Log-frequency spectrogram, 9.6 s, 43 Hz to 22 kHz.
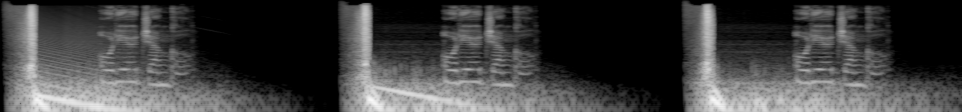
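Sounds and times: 
swish: 0:00.1 - 0:00.7, 0:03.4 - 0:04.0, 0:06.9 - 0:07.6
boom: 0:00.2 - 0:01.2, 0:03.6 - 0:04.5, 0:07.0 - 0:08.0.

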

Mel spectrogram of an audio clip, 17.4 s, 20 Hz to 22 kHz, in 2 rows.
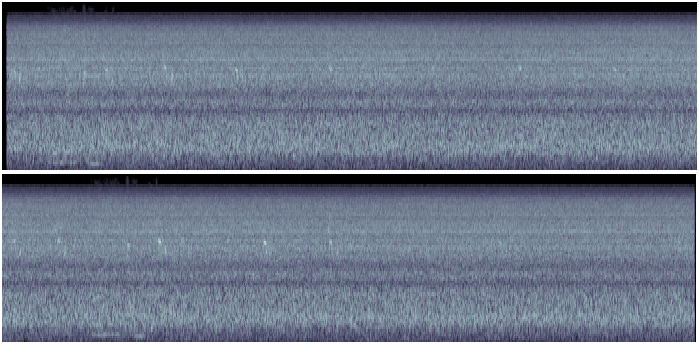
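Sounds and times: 
birds: 0:00.1 - 0:04.4, 0:07.6 - 0:13.1
waterfall: 0:00.1 - 0:17.3.

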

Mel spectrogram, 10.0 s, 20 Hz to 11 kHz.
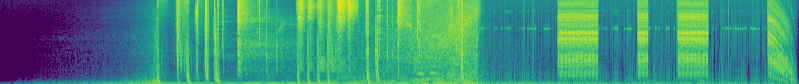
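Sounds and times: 
dark glitch logo sound: 0:02.0 - 0:09.9.

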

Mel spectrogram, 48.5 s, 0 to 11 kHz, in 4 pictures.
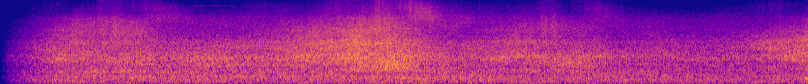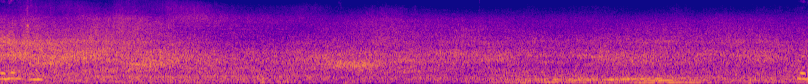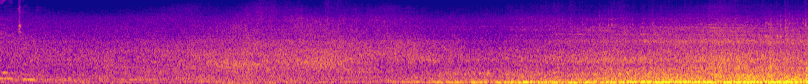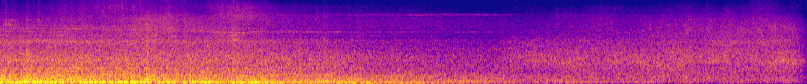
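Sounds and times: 
traffic after rain: 0:00.0 - 0:48.4
trams after rain: 0:00.2 - 0:48.4.

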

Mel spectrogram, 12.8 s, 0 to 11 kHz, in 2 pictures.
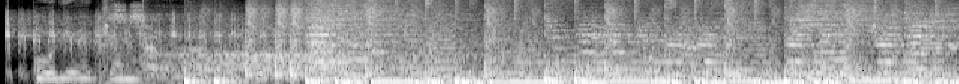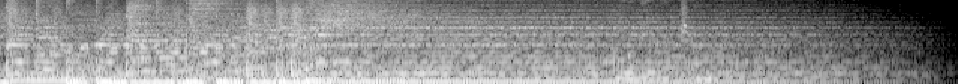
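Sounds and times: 
modern orchestra action beat logo: 0:01.8 - 0:12.6.

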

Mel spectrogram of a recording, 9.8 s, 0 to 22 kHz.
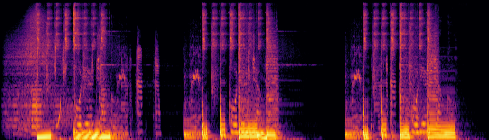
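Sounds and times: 
catchy funny funky jingle music: 0:00.6 - 0:02.9, 0:03.7 - 0:05.9, 0:06.9 - 0:09.2.

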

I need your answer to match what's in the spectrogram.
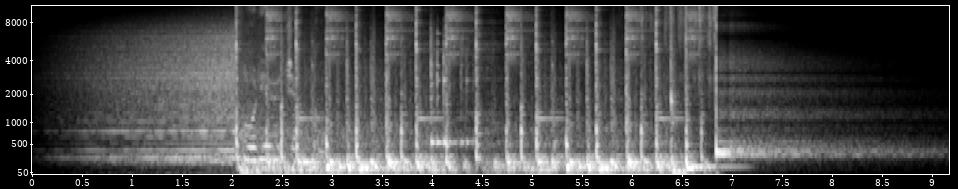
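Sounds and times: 
percussion logo jingle: 0:02.1 - 0:07.2.

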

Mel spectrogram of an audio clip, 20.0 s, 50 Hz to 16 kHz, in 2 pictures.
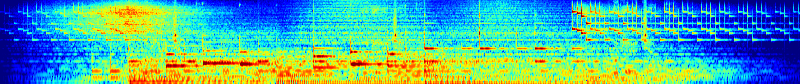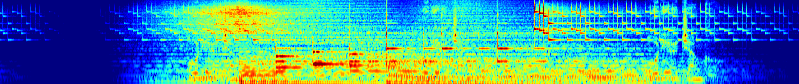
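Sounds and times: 
sad inspiring background piano logo music: 0:01.1 - 0:09.1, 0:13.0 - 0:18.2.

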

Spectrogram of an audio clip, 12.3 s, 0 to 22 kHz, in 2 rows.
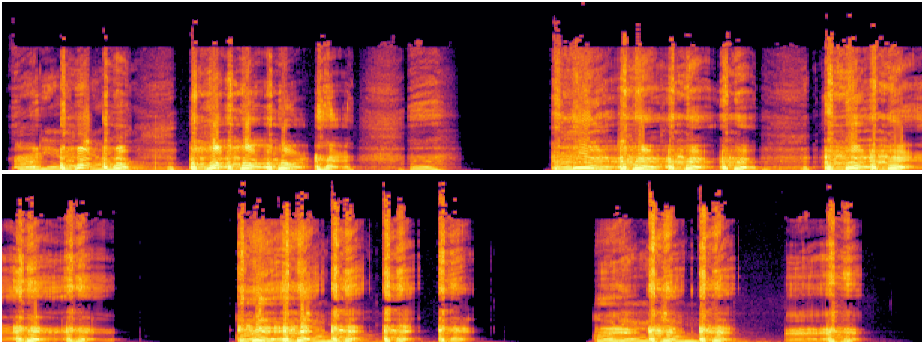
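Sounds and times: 
old man coughing: 0:00.1 - 0:03.0, 0:03.7 - 0:06.9, 0:07.7 - 0:09.4, 0:10.1 - 0:11.9.

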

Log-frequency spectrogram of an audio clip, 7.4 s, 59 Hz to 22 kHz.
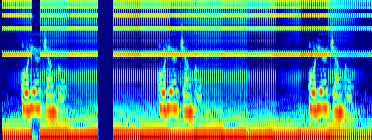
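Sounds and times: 
robot scanning: 0:00.2 - 0:02.5, 0:03.1 - 0:04.5, 0:05.4 - 0:07.4.

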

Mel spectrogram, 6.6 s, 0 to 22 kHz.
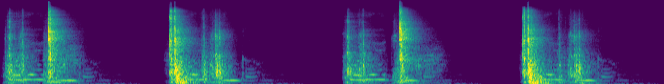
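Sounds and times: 
door opening and closing: 0:00.0 - 0:00.9, 0:01.7 - 0:02.4, 0:03.4 - 0:04.5, 0:05.2 - 0:06.0.

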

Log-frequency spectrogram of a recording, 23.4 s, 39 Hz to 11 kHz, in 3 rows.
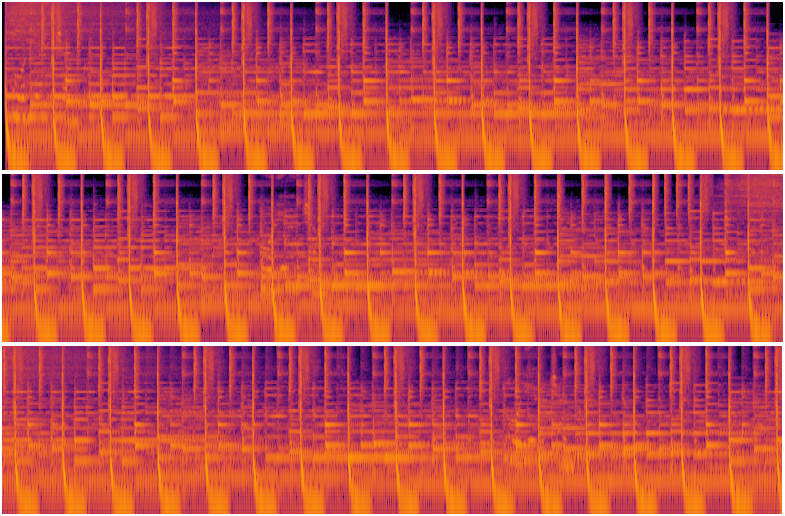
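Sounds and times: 
corporate music loop: 0:00.0 - 0:23.4.

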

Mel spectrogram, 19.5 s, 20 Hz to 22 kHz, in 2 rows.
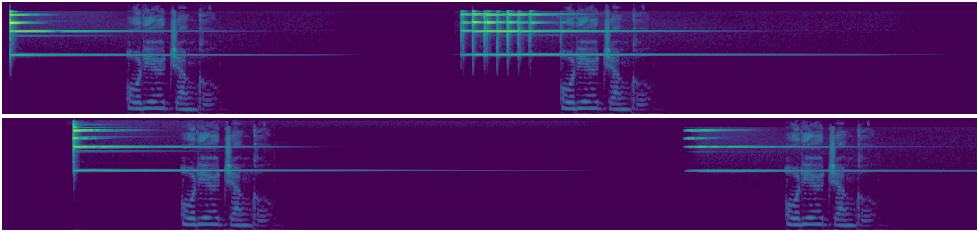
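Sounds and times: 
crystal bell: 0:00.1 - 0:01.3, 0:04.6 - 0:07.7, 0:10.5 - 0:13.0, 0:16.6 - 0:19.4.

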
